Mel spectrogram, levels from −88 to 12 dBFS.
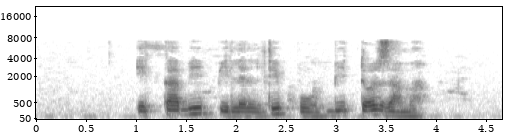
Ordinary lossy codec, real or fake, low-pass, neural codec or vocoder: MP3, 64 kbps; real; 7.2 kHz; none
